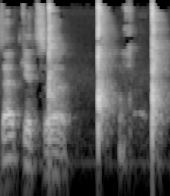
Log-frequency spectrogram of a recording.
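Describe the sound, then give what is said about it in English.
Slow handclaps ring out as two sharp, separate claps about half a second apart, following a brief stretch of voice. “That gets a slow clap out of the Ball Move headquarters. A single slow clap.”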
